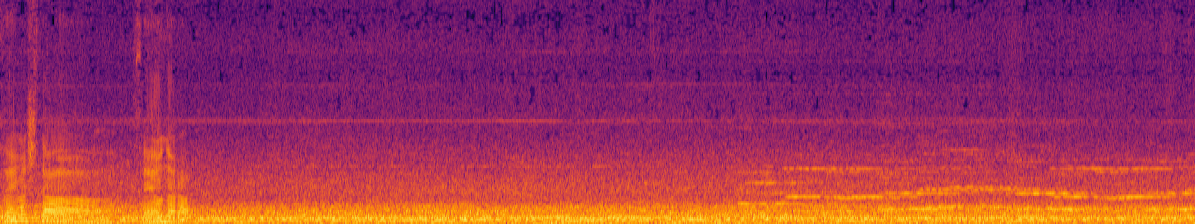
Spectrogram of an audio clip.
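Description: An electric train rolls slowly along the rails with a steady hum and a motor whine.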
